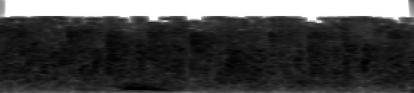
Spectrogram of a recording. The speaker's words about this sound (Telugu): So ఆయన మన తల్లిదండ్రి, ఆయన కూడా ఒకసారి చప్పట్లు కొడదాం.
